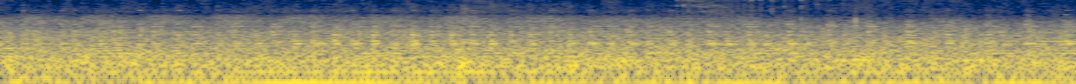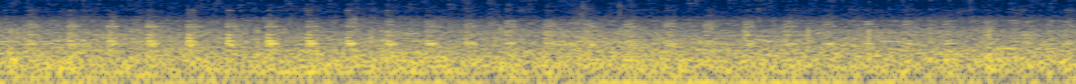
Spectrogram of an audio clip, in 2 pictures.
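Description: City street ambience: a steady mix of distant traffic and passers-by with a low hum underneath, and a short run of quick, even ticks in the middle.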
